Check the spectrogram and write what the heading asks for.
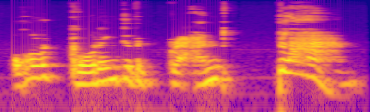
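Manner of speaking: high, drawn-out booming commander, landing hard on Plan; General Melchit. Acted. Game master quoting a favourite phrase in his head, hammy general impression. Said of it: "in General Melchit's voice".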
